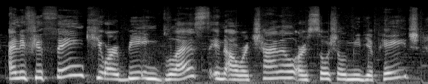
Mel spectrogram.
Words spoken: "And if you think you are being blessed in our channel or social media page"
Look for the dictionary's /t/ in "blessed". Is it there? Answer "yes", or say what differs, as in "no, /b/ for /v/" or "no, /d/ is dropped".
yes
